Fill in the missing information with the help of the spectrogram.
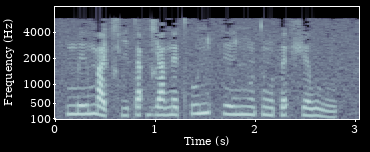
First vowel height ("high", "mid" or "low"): mid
